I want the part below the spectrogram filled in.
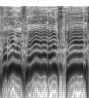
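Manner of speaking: high, hammed-up whine of fear; scared baby. Patient pleading with family before the surgeon, scared whine. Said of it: "Oh, he's such a baby".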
